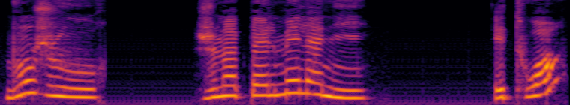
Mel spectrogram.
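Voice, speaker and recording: Une femme jouant Mélanie, jeune musicienne enjouée. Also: female voice, sits high, expressive, takes it slowly, a little mellow, dry recording, clean studio sound. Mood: friendly. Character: young female French musician, cheerful. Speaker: voice actor in a language course dialogue. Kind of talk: slow scripted textbook dialogue.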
